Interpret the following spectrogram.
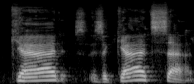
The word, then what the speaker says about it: Gad Saad: Gad Saad? That's how you pronounce his name.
